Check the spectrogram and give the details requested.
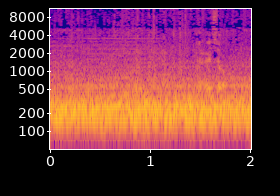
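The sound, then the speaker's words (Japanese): A steady rumble of car engine and road noise heard from inside a moving car holds throughout, with a brief hiss as another car passes near the end. “今、今まさに、今、すれ違いましたね。”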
